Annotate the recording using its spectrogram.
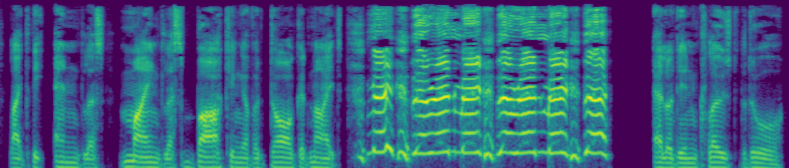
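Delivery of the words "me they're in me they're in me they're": very high, loud, frantic shrieking; panicked screaming. Acted. A restrained asylum patient screams in panic. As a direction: scream it over and over in terror. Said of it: "The screaming continued in an unbroken chant".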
